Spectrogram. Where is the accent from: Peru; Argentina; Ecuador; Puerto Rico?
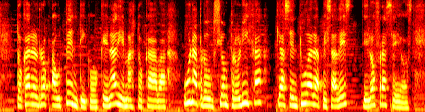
Argentina; Quilmes, Buenos Aires Province; Quilme, ¿por qué me olvido siempre de Quilme, de mis pagos de Quilme?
